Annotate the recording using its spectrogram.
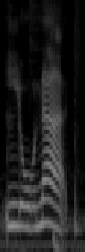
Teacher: words are identical in their spelling the only difference is that in Spanish the stressed syllable is in the last position so we pronounce it as lunar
